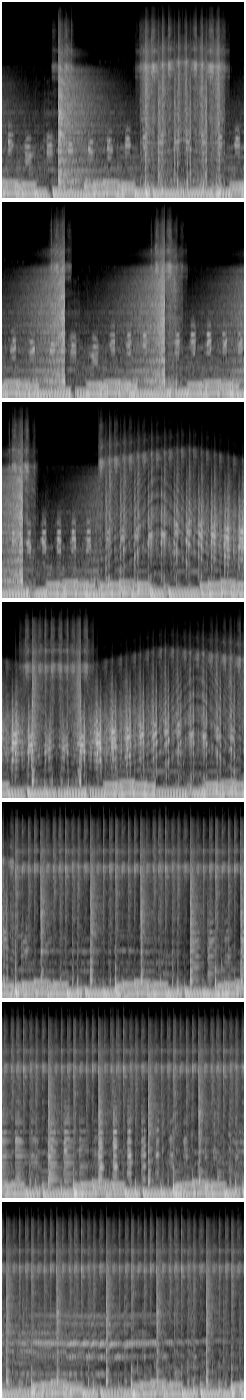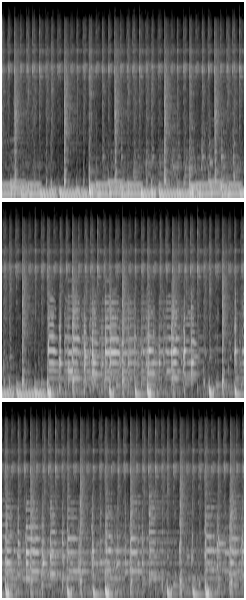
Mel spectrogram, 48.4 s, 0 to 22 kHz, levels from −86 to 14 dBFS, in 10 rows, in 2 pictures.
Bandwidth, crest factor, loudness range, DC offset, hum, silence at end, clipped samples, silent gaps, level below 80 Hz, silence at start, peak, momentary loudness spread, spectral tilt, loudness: 16 kHz; 16 dB; 2 LU; under 0.1%; none; 0 s; under 0.1%; none; -20 dBFS; 0 s; 0 dBFS; 6 LU; -4 dB/octave; -18 LUFS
